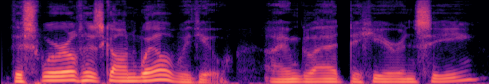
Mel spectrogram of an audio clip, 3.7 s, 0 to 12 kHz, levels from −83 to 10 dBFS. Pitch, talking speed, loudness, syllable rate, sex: 130 Hz, 230 wpm, -16 LUFS, 4.4 syllables/s, male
